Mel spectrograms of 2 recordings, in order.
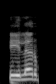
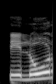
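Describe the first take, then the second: First: The last syllable has a reduced 'er' vowel. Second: The last syllable has a full 'or' vowel. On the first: The speaker calls it right. "टेलर बोलते हैं" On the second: The speaker calls it wrong. "टेलोर नहीं बोलते"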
